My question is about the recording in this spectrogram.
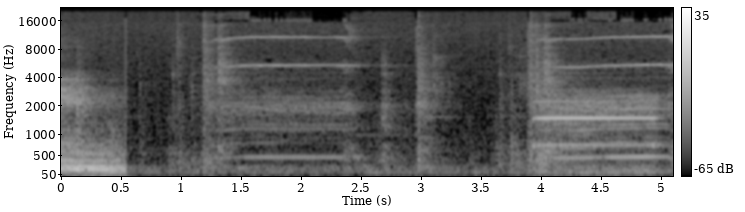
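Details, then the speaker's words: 1996 Ford Ranger after fuel pump replacement, key on with little, old fuel in the tank: two steady high even hums about a second each in a quiet cab, sounds like fuel pressure building; normal fuel pump priming. "that sounds like fuel pressure all right well Maybe you know pumps running"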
